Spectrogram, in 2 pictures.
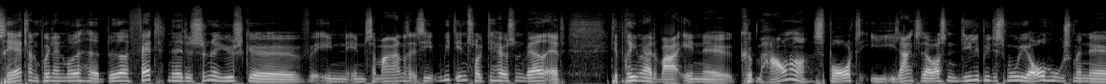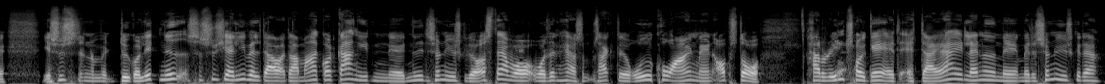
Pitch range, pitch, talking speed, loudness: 145-190 Hz, 165 Hz, 275 wpm, -23 LUFS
